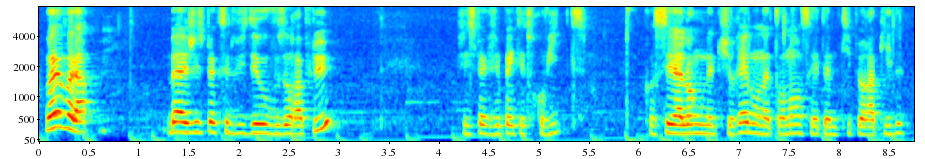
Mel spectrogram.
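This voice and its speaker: A woman's voice: medium pitch, fairly quick, long pauses, a bit bright, soft background music. A woman teaching syllables, sounding them out one by one in a patient, careful way. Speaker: French teacher. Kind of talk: slow, careful spoken lesson.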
